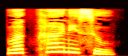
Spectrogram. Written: ವಕ್ಖಾಣಿಸು

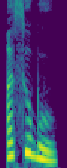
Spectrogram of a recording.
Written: ಅಸುಬು

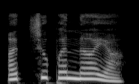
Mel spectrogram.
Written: ಅಚ್ಚುಪನ್ನಾಯ

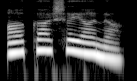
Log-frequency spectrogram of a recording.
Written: ಆಕಾಶಯಾನ

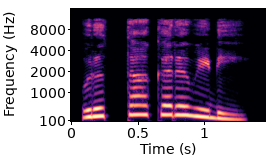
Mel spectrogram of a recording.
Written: ವೃತ್ತಾಕರವಿಡಿ

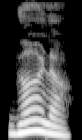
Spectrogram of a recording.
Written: ಗಾಳ

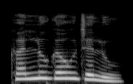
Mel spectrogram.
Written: ಕಲ್ಲುಗೌಜಲು

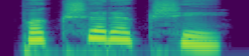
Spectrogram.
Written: ಪಕ್ಷರಕ್ಷೆ

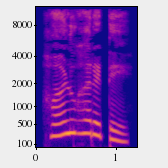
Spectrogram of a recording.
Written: ಹಾಳುಹರಟೆ

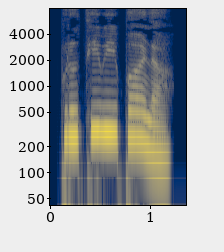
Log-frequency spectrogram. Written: ಪೃಥಿವೀಪಾಲ

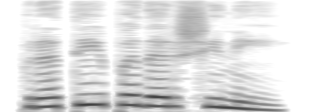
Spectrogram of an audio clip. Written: ಪ್ರತೀಪದರ್ಶಿನಿ

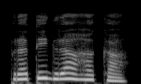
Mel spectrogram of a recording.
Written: ಪ್ರತಿಗ್ರಾಹಕ

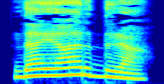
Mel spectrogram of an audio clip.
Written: ದಯಾರ್ದ್ರ

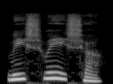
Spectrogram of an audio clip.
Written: ವಿಶ್ವೇಶ

